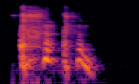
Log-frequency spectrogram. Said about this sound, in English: But, I'm going to cough.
